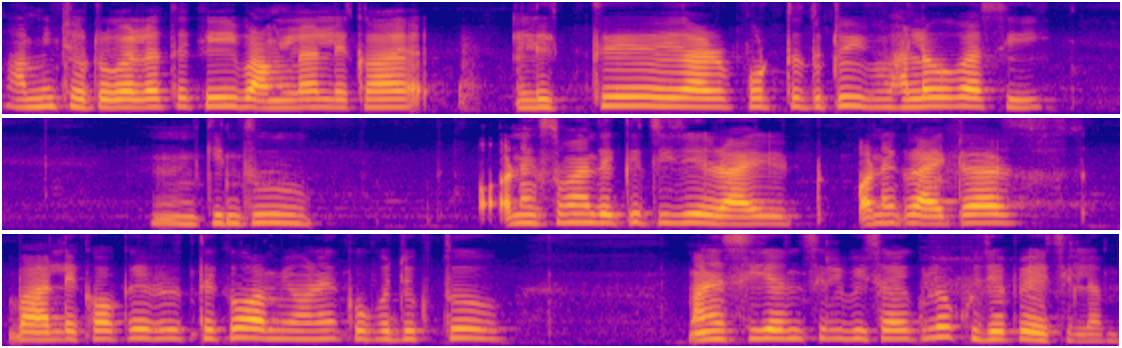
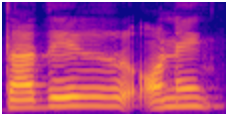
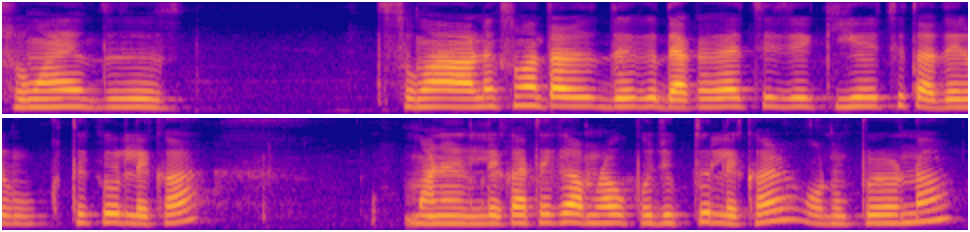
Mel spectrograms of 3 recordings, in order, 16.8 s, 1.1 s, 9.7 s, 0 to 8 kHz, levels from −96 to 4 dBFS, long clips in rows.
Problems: background sounds at intervals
